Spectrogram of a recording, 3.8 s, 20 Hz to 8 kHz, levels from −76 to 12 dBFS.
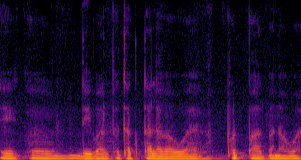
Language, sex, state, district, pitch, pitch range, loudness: Hindi, male, Bihar, Patna, 115 Hz, 115-120 Hz, -15 LUFS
